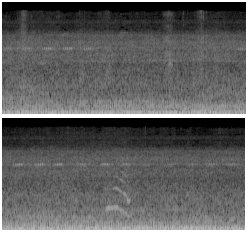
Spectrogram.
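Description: An insect, cricket-like, chirps steadily at a high pitch, about four pulses a second, over a constant low outdoor rumble. About four and a half seconds in, a single short squeak with a falling pitch.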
